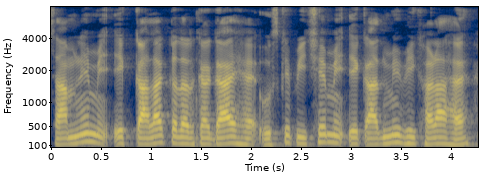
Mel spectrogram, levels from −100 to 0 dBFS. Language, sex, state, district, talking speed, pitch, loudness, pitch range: Hindi, male, Jharkhand, Garhwa, 225 wpm, 130 Hz, -19 LUFS, 120-145 Hz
